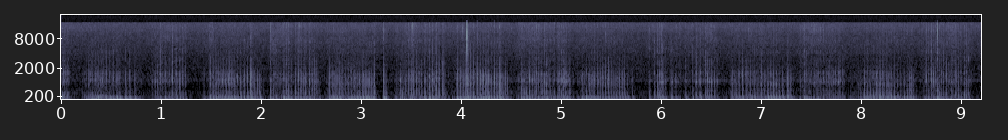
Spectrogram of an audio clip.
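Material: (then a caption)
Foam resin. Fingers scratch across the ridged sole of a single navy blue foam resin Crocs clog, then tap its side. The result is a close, low, rumbling texture of rapid scratching bursts with brief pauses between them.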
